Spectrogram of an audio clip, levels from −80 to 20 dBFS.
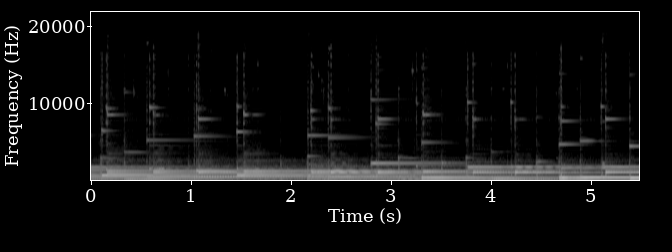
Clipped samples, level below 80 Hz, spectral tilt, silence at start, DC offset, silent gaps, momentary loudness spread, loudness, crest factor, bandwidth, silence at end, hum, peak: under 0.1%; -50 dBFS; -6.5 dB/octave; 0 s; under 0.1%; none; 5 LU; -25 LUFS; 14 dB; 16 kHz; 0 s; none; -12 dBFS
